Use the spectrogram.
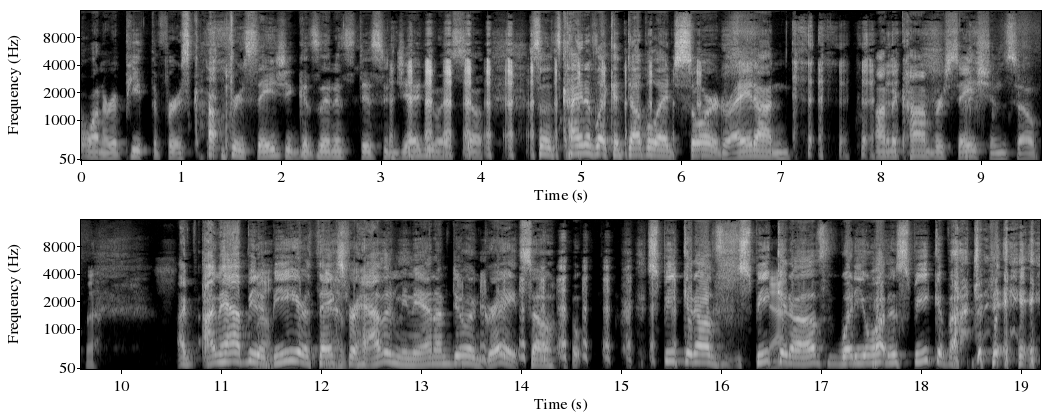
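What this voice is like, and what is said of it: Minnesota accent. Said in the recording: “I caught a little bit of the accent when we spoke last time... Now I definitely hear the Minnesota.”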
